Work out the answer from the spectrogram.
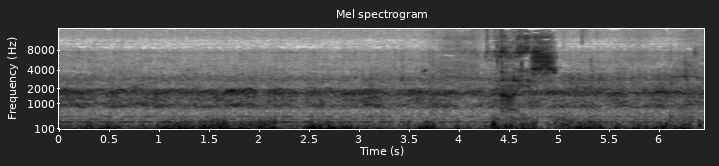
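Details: Geese honking beneath a heavy, steady low rumble; one louder, harsh honk rises out of the background about two-thirds through, with fainter calls around it.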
